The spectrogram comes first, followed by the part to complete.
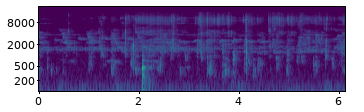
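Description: Sambar poured in a thin stream from a small clay pot onto food on a banana leaf, then fingers mashing and mixing the soaked food, with many small wet clicks and squelches and a louder knock about two seconds in.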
